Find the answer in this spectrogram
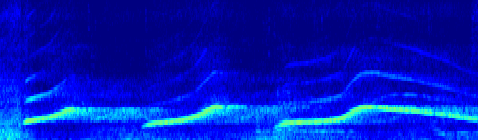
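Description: A person whistling loudly: three rising whistles in quick succession, each sweeping up and then held, the third held longest.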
